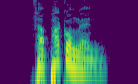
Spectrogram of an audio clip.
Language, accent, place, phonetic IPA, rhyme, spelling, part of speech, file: German, Germany, Berlin, [fɛɐ̯ˈpakʊŋən], -akʊŋən, Verpackungen, noun, De-Verpackungen.ogg
- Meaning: plural of Verpackung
